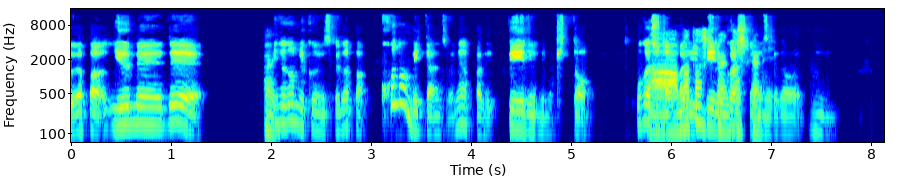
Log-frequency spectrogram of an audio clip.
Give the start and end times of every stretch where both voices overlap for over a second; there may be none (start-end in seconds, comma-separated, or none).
5.8-7.1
